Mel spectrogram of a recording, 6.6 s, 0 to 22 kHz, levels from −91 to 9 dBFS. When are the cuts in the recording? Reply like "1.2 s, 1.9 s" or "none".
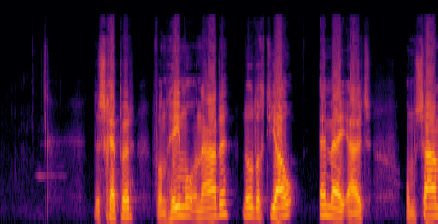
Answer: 3.5 s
